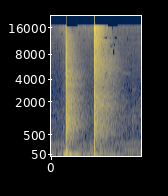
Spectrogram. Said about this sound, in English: Well, we'll do the 3, 2, 1 clap countdown, and then I'll get us Okay. started. There we go. Okay. 3, 2, 1.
